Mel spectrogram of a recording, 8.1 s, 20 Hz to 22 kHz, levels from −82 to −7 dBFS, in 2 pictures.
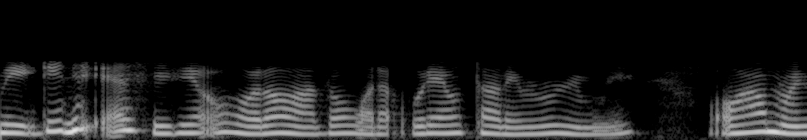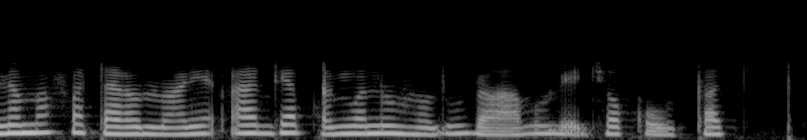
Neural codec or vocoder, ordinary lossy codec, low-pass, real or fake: codec, 16 kHz, 1 kbps, FunCodec, trained on LibriTTS, 50 frames a second; none; 3.6 kHz; fake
